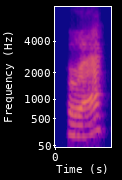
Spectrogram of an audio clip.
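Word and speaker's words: Parekh: Um, has been brought up from the OHL, Perak.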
